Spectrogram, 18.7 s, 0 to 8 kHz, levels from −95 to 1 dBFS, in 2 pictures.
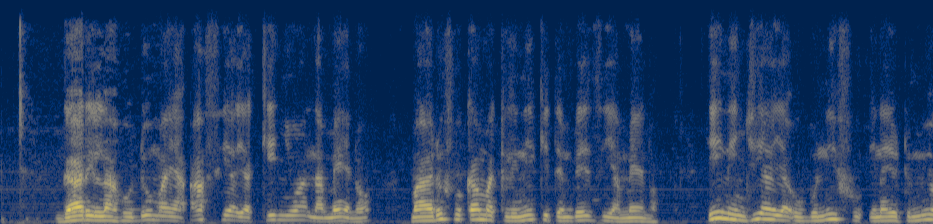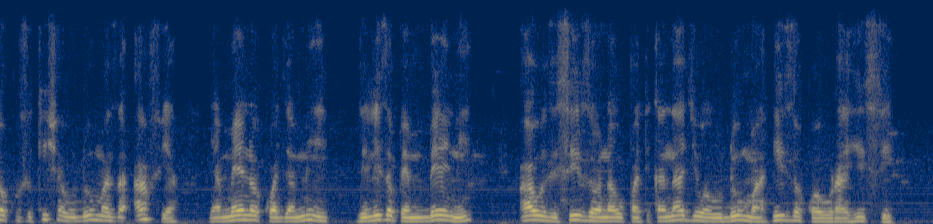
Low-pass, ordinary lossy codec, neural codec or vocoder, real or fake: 7.2 kHz; Opus, 32 kbps; none; real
